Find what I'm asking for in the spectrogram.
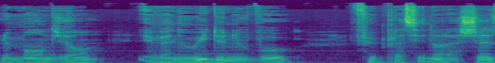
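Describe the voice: This recording consists of plain reading aloud.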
